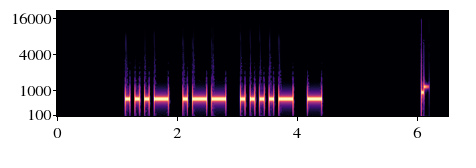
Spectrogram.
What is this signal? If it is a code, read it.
Morse code, heard as a keyed tone, about 15 wpm, 700 Hz. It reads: VW4T
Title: Four Challenging Letter-Number Combinations 15wpm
